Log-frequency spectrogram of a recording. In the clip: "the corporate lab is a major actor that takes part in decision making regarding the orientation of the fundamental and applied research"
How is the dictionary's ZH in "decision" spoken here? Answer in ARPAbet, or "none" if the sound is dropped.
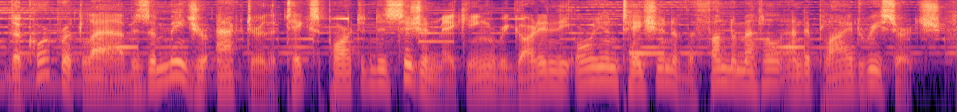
ZH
